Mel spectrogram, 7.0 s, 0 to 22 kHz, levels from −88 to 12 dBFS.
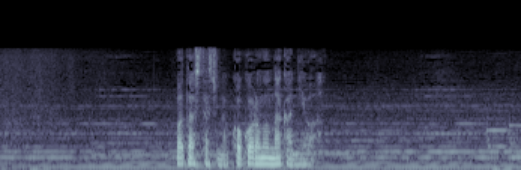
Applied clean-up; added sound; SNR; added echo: none; none; none; none.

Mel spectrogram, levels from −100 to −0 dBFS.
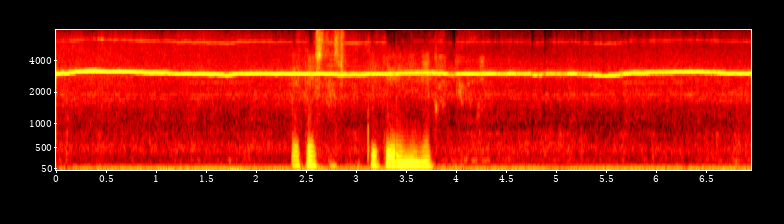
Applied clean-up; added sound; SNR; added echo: neural diffusion model UNIVERSE++.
